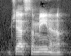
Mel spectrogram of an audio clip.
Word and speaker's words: Gelsomina: She's also the real life wife of Federico Fellini, and she plays Gelsomina, that's how you pronounce it.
